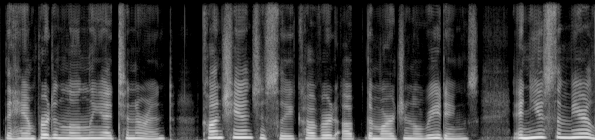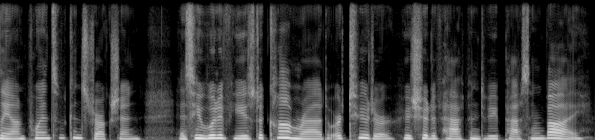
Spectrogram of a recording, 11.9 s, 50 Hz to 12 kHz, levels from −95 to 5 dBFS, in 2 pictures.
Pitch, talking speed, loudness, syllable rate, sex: 230 Hz, 180 wpm, -17 LUFS, 5.7 syllables/s, female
